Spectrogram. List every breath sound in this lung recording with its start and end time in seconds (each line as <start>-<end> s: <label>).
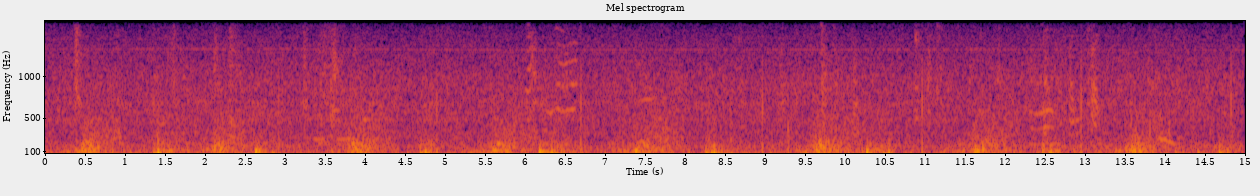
0.30-1.08 s: inhalation
1.20-1.73 s: exhalation
1.96-2.58 s: inhalation
2.58-3.06 s: exhalation
3.76-4.46 s: inhalation
4.55-5.03 s: exhalation
5.52-6.13 s: inhalation
6.15-6.66 s: exhalation
7.29-7.95 s: inhalation
8.20-8.79 s: exhalation
9.47-10.25 s: inhalation
10.29-10.68 s: exhalation
11.46-12.16 s: inhalation
12.39-12.85 s: exhalation
13.57-14.21 s: inhalation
